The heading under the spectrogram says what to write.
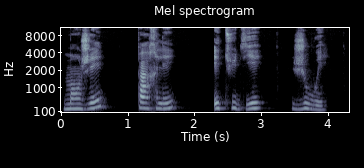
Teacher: la lettre R est silencieuse dans les verbes en ER à l'infinitif.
